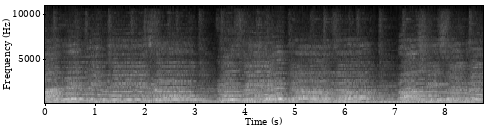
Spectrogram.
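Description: Mixed church choir singing a hymn in held chords.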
